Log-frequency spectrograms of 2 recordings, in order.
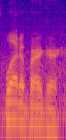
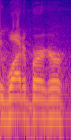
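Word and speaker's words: Whataburger: what a burger yeah we tend to say waterburger waterb in the south waterburger cuz we get lazy in how we pronounce things exactly yeah it probably sounded exactly like waterburger but it's what a burger and probably my favorite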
